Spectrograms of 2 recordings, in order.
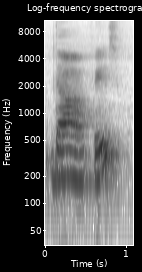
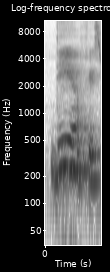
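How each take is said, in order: First: The word 'the' sounds like 'thuh'. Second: The word 'the' sounds like 'thee'. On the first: The speaker calls it wrong. "not the office" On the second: The speaker calls it right. "whenever you find vowels, so before the article we say we pronounce the"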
